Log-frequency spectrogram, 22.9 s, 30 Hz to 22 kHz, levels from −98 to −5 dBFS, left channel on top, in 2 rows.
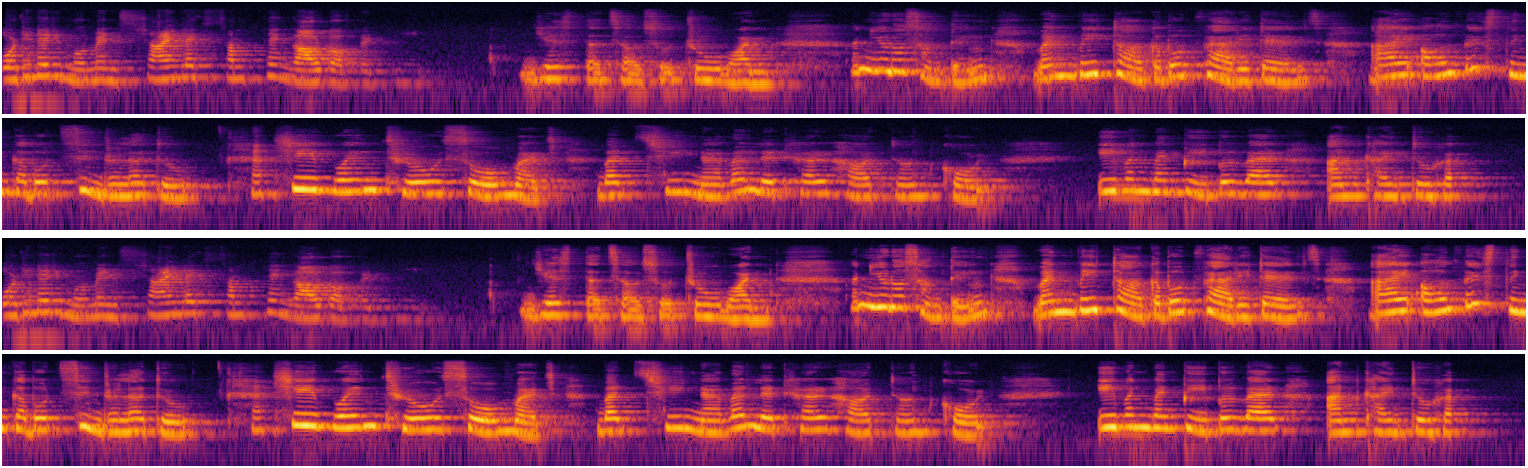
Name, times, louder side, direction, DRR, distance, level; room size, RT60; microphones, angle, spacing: voice 1, 0.0-3.1 10.2-10.6 13.3-13.4 19.7-20.0, left 2 dB, 25° left, 5 dB, 0.8 m, -35 dB
voice 2, 3.9-19.3 19.6-22.3, right 2 dB, 80° right, 10 dB, 0.8 m, -25 dB
7.7 x 6.4 x 8.0 m, 0.78 s
head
